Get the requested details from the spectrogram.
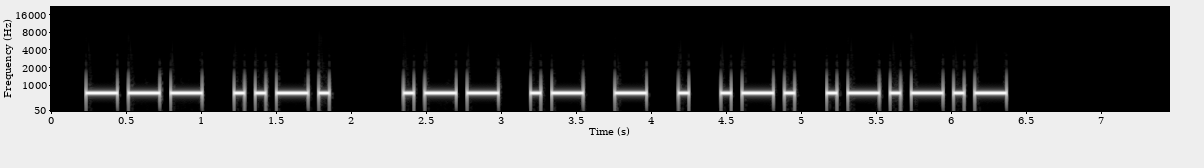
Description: Morse code, heard as a keyed tone, about 17 wpm, 700 Hz. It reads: OF WATER.
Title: Sentences from Top 1300 Words 17wpm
